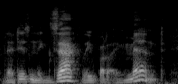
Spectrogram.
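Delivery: quick, hushed aside; mild whisper. A narrator's reading. Susan privately to Lucy about Aslan, understated whisper. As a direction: say it softly and fast, as a confidential aside. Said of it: "whispered Susan to Lucy".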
